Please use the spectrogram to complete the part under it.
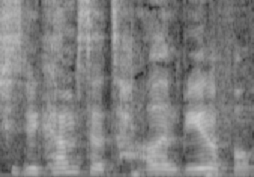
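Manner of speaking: ordinary delivery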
